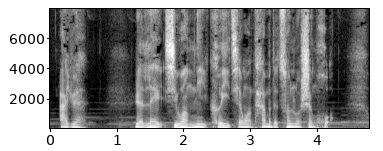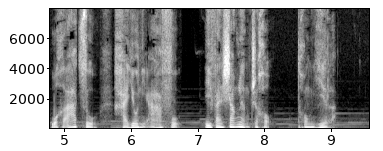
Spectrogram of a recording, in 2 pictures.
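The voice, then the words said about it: Very gentle, soothing voice. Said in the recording (Chinese): “用极为缓和的声音说”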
